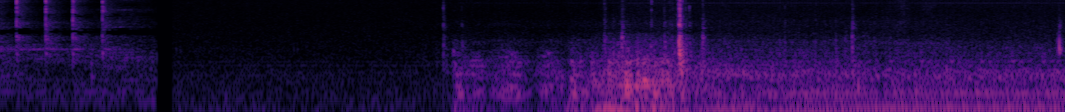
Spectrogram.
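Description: A car engine started with the ignition key: clicks about two seconds in, a brief crank, and the engine catches about three seconds in and settles into a steady idle. Rapid ratchet-like ticking at about six a second stops abruptly under a second in.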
